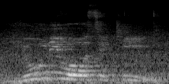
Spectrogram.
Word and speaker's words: university: next one University no you need to observe the first sound I said not first word first letter what is the sound here U is it there in the list of the wow sounds in English not there then a university a university so like this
